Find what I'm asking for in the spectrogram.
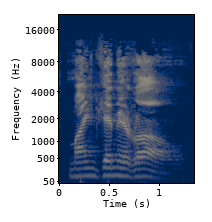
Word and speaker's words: mein General: Liddy always referred to Mitchell as the Attorney General as mein General. Actually makes a point of that with a hard G.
